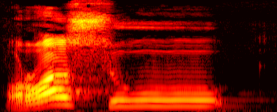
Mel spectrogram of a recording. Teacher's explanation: را زبر را، سین واو پیش سو، رسو، را کو پر کیجئے اور واو مدہ ہے، تھوڑا سا اس کو کھینچ کر کے پڑھیے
